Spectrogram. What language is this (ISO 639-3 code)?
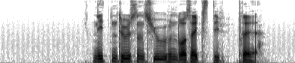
nor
